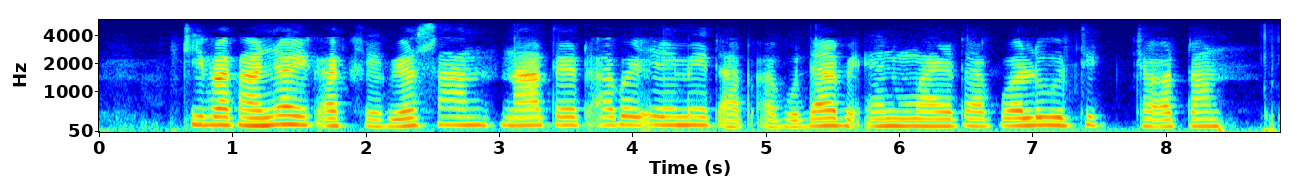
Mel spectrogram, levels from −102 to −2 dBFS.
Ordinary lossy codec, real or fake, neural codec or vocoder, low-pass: MP3, 48 kbps; real; none; 5.4 kHz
